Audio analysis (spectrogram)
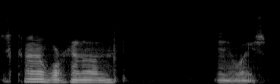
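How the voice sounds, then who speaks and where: A man with a calm voice chatting softly with viewers while he draws and colors tarot cards, trailing off and restarting as he works. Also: moderate pace. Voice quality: calm speaking voice. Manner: quiet, low-key chatting with viewers. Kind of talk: soft-spoken ASMR art livestream chat.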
